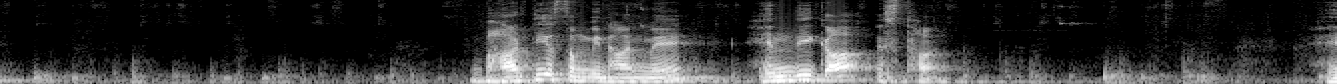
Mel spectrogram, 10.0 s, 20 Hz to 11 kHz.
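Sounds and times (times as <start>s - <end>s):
marker pen on whiteboard: 0.0s - 10.0s.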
